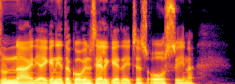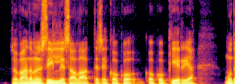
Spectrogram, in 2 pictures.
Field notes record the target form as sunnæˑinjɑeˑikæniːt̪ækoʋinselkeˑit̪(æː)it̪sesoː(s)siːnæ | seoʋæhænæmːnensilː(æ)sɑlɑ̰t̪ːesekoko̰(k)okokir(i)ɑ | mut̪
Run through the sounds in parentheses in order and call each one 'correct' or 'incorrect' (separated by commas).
incorrect, correct, incorrect, correct, incorrect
